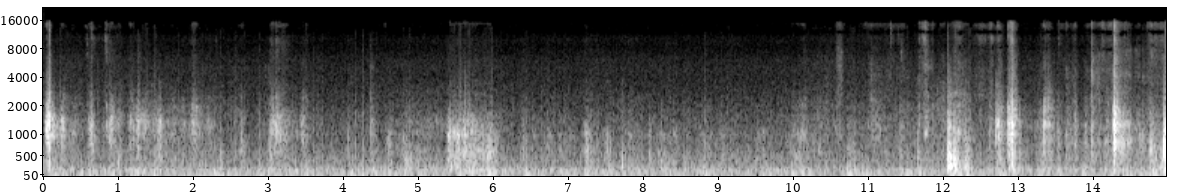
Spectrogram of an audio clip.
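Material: Paper.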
